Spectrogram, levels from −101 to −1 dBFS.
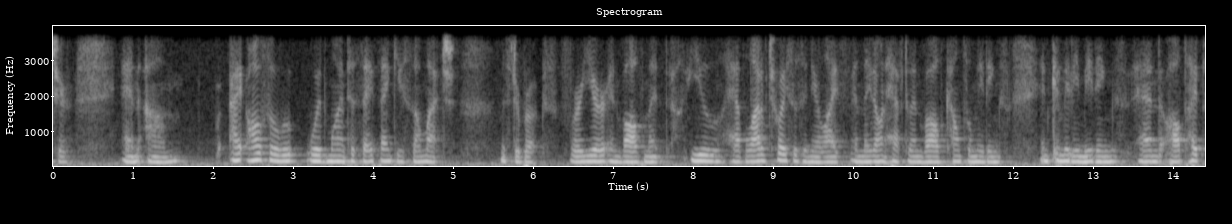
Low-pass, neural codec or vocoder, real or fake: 3.6 kHz; none; real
